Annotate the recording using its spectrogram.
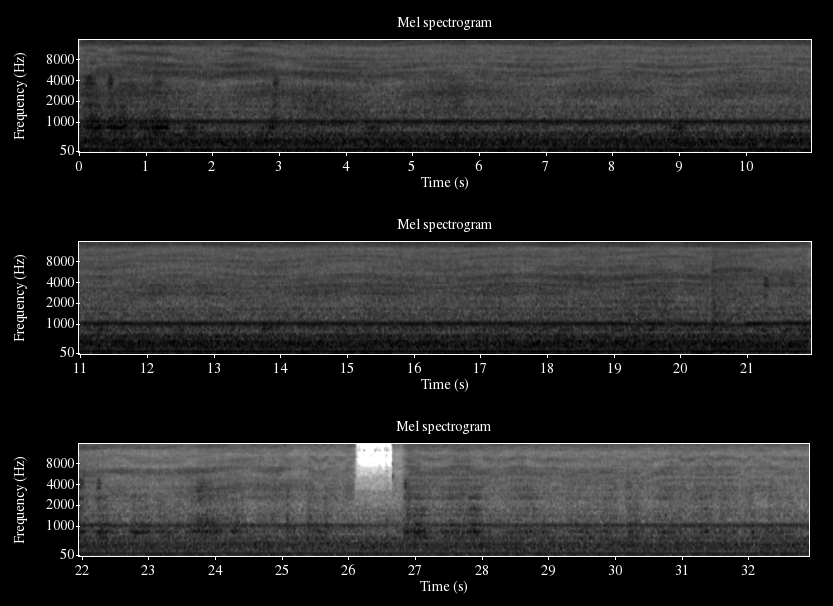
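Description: Airbrush spraying solvent-based paint with a steady hiss over the hum of a spray-area ventilation fan. The hiss drops somewhat about two-thirds of the way through and cuts out briefly near the end while the hum carries on.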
